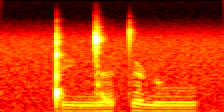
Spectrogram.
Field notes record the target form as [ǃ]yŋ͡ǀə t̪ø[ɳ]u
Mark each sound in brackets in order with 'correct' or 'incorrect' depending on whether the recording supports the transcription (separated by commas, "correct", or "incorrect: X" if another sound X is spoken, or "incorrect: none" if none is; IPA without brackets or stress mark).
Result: correct, correct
